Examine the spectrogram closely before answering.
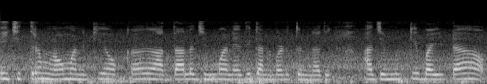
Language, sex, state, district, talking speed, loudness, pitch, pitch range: Telugu, male, Andhra Pradesh, Srikakulam, 170 wpm, -17 LUFS, 240 Hz, 235-250 Hz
